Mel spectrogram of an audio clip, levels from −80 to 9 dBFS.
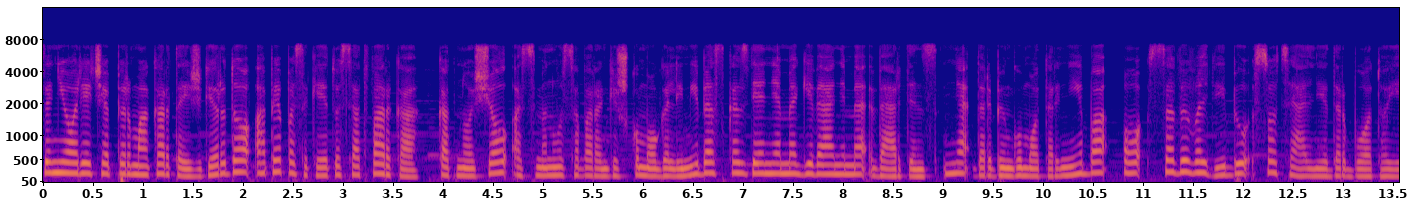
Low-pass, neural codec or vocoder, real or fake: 7.2 kHz; none; real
